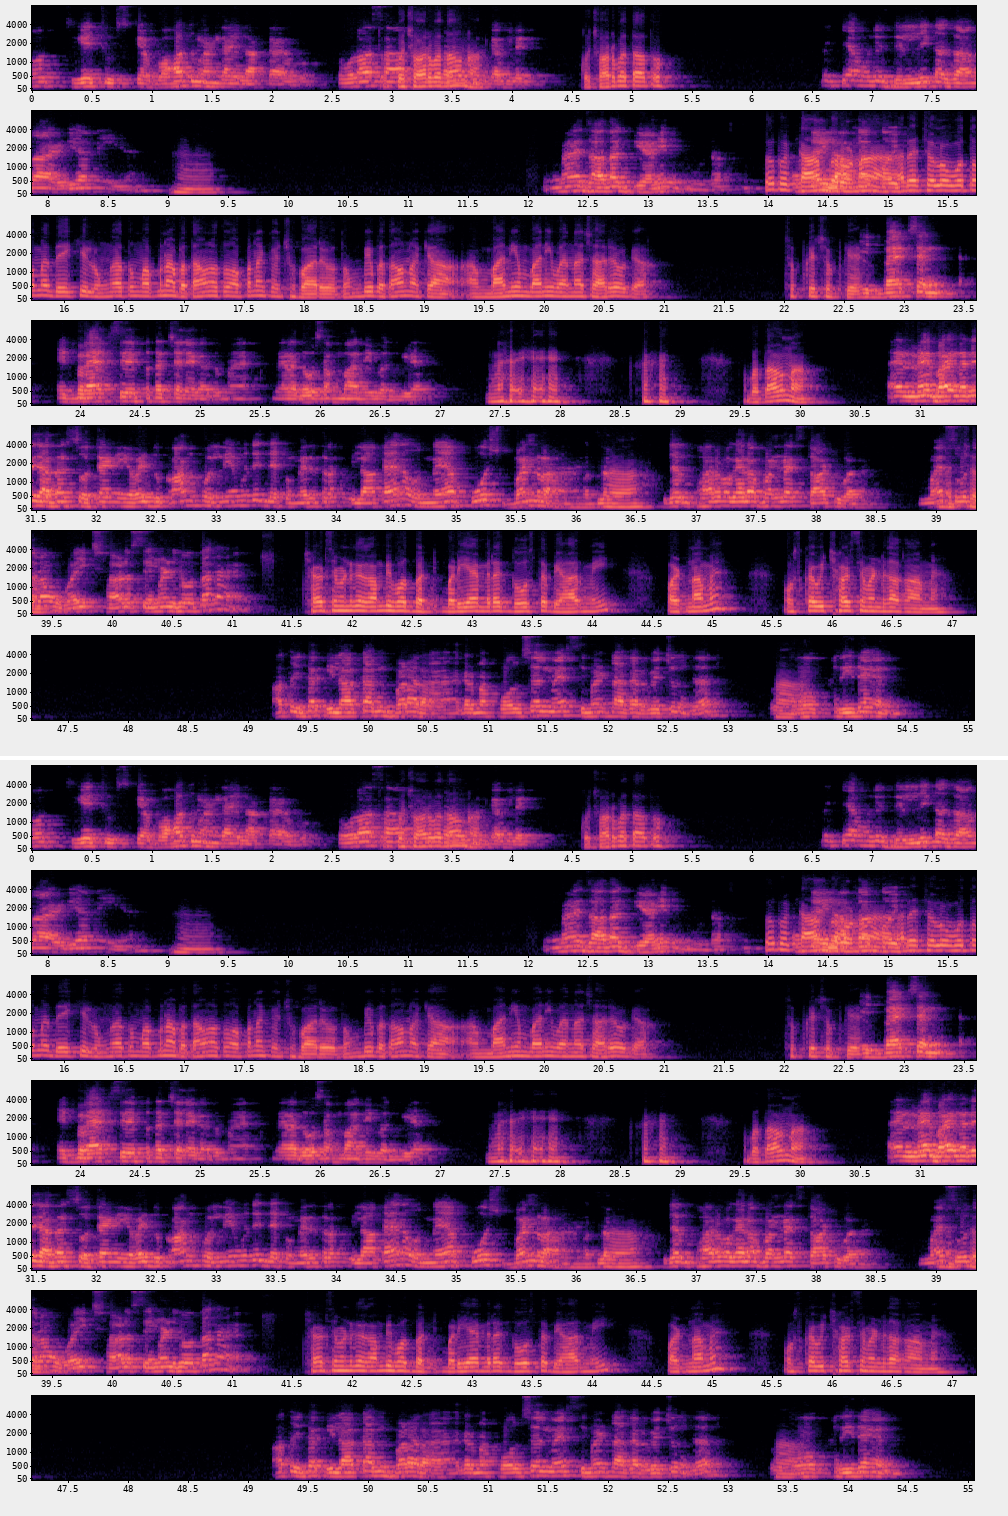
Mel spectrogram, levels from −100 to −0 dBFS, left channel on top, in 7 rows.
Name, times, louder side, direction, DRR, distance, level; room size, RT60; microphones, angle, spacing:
voice 1, 0.0-2.3 2.6-3.1 3.4-4.1 6.6-8.8 12.1-13.6 14.2-15.1 22.6-23.3 23.8-26.8 30.7-36.3 36.7-38.4 38.9-41.1 49.2-52.9 53.4-54.3, equal, 20° left, 2.9 m, -31 dB
voice 2, 3.1-3.8 4.7-5.3 9.0-9.4 14.0-20.9 22.2-22.7 27.4-28.1 28.7-28.9 29.5-30.1 36.2-36.6 39.0-39.4 41.6-44.2 44.6-45.1 45.6-47.0 53.4-53.7, left 3 dB, 65° left, 1.0 m, -30 dB
14.5 x 8.1 x 4.9 m
head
